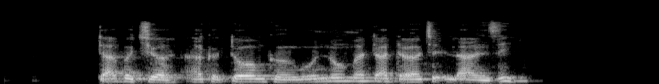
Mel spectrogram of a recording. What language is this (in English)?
Bafut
